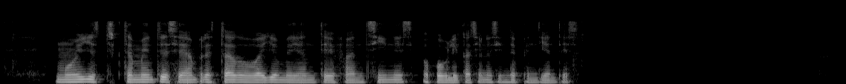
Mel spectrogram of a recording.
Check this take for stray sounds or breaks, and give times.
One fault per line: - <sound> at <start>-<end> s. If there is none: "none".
none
